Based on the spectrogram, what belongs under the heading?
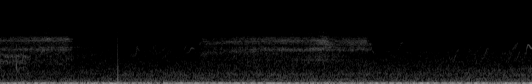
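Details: Two fluffy Little owl fledglings, just out of the nest, being fed their evening meal at Kalmthout on 11 June 2022; two harsh, hissing begging screeches, the first brief and the second longer at about 1.7 seconds, over a quiet background.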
